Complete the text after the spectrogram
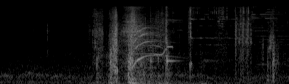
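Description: A short cheerful jingle plays as a prize is collected.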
